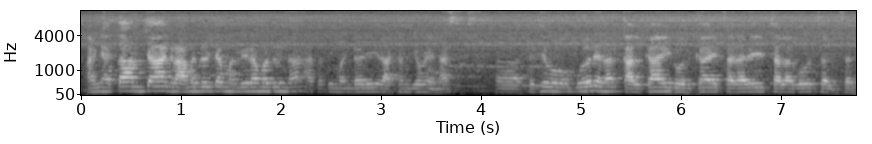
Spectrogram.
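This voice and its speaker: A man with a Konkan Marathi accent chats to his viewers, hesitant and full of fillers, his voice a touch high for a man. He films on a handheld phone at his village home. A faint hiss of outdoor noise sits under his voice. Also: little pitch movement, a little fast, poor audio. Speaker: village vlogger. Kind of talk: casual vlog narration.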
